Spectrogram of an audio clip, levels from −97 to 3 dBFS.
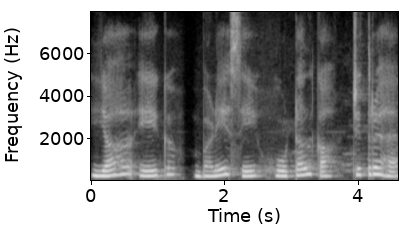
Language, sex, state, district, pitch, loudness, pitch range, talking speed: Hindi, female, Jharkhand, Palamu, 250 Hz, -16 LUFS, 230-295 Hz, 105 wpm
